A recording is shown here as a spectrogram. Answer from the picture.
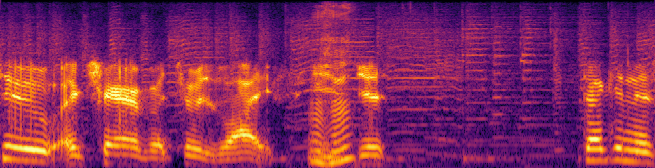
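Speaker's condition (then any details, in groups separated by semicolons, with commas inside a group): Mild cerebral palsy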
